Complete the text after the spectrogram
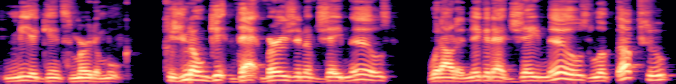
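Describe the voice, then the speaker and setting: Animated New rapper in his forties. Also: on the high side. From Harlem, New York. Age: 40s. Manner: animated storytelling, rhetorical asides. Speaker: rapper guest. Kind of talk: casual podcast conversation.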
